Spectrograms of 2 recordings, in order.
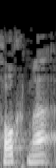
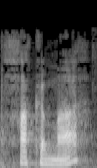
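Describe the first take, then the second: First: The first vowel is a short o. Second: The first vowel is an a sound. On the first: The speaker calls it right. "So that's hokma" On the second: The speaker calls it wrong. "and not hakama"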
